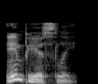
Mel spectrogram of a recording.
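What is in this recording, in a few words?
"impiously", British English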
